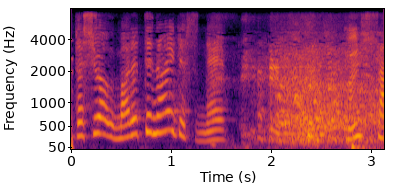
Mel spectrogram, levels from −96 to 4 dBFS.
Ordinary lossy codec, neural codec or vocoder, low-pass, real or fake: none; none; 7.2 kHz; real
